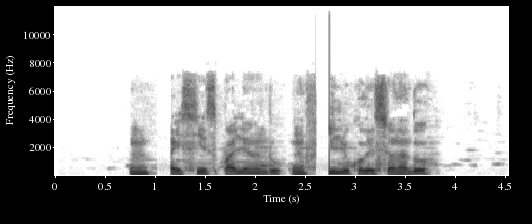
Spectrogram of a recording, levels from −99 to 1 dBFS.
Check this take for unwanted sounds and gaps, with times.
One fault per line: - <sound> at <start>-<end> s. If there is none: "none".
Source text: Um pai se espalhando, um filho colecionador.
- dropout at 1.0-1.2 s
- dropout at 2.6-2.7 s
